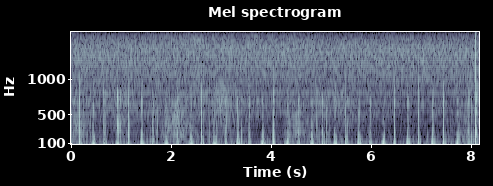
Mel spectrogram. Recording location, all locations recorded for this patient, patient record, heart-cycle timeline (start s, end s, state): pulmonary valve (PV)
aortic valve (AV)+pulmonary valve (PV)+tricuspid valve (TV)+mitral valve (MV)
#Age: Child
#Sex: Male
#Height: 122.0 cm
#Weight: 28.1 kg
#Pregnancy status: False
#Murmur: Absent
#Murmur locations: nan
#Most audible location: nan
#Systolic murmur timing: nan
#Systolic murmur shape: nan
#Systolic murmur grading: nan
#Systolic murmur pitch: nan
#Systolic murmur quality: nan
#Diastolic murmur timing: nan
#Diastolic murmur shape: nan
#Diastolic murmur grading: nan
#Diastolic murmur pitch: nan
#Diastolic murmur quality: nan
#Outcome: Normal
#Campaign: 2015 screening campaign
0.00	0.12	unannotated
0.12	0.26	S2
0.26	0.38	diastole
0.38	0.52	S1
0.52	0.60	systole
0.60	0.72	S2
0.72	0.88	diastole
0.88	1.02	S1
1.02	1.10	systole
1.10	1.20	S2
1.20	1.36	diastole
1.36	1.50	S1
1.50	1.58	systole
1.58	1.70	S2
1.70	1.86	diastole
1.86	1.98	S1
1.98	2.08	systole
2.08	2.18	S2
2.18	2.36	diastole
2.36	2.48	S1
2.48	2.56	systole
2.56	2.66	S2
2.66	2.82	diastole
2.82	2.94	S1
2.94	3.04	systole
3.04	3.14	S2
3.14	3.30	diastole
3.30	3.44	S1
3.44	3.52	systole
3.52	3.62	S2
3.62	3.78	diastole
3.78	3.92	S1
3.92	4.02	systole
4.02	4.12	S2
4.12	4.28	diastole
4.28	4.42	S1
4.42	4.50	systole
4.50	4.60	S2
4.60	4.75	diastole
4.75	4.90	S1
4.90	4.98	systole
4.98	5.10	S2
5.10	5.24	diastole
5.24	5.36	S1
5.36	5.46	systole
5.46	5.56	S2
5.56	5.72	diastole
5.72	5.86	S1
5.86	5.96	systole
5.96	6.06	S2
6.06	6.20	diastole
6.20	6.32	S1
6.32	6.44	systole
6.44	6.54	S2
6.54	6.70	diastole
6.70	6.84	S1
6.84	6.92	systole
6.92	7.02	S2
7.02	7.20	diastole
7.20	7.34	S1
7.34	7.42	systole
7.42	7.52	S2
7.52	7.66	diastole
7.66	7.80	S1
7.80	8.16	unannotated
